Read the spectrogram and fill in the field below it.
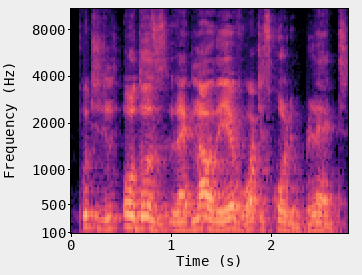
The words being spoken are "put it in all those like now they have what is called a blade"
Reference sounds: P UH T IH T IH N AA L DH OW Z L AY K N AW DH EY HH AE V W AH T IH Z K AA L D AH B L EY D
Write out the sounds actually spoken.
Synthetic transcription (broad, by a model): P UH T IH T IH N AA L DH OW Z L AY K N AW DH EY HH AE V W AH T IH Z K AA L D B L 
